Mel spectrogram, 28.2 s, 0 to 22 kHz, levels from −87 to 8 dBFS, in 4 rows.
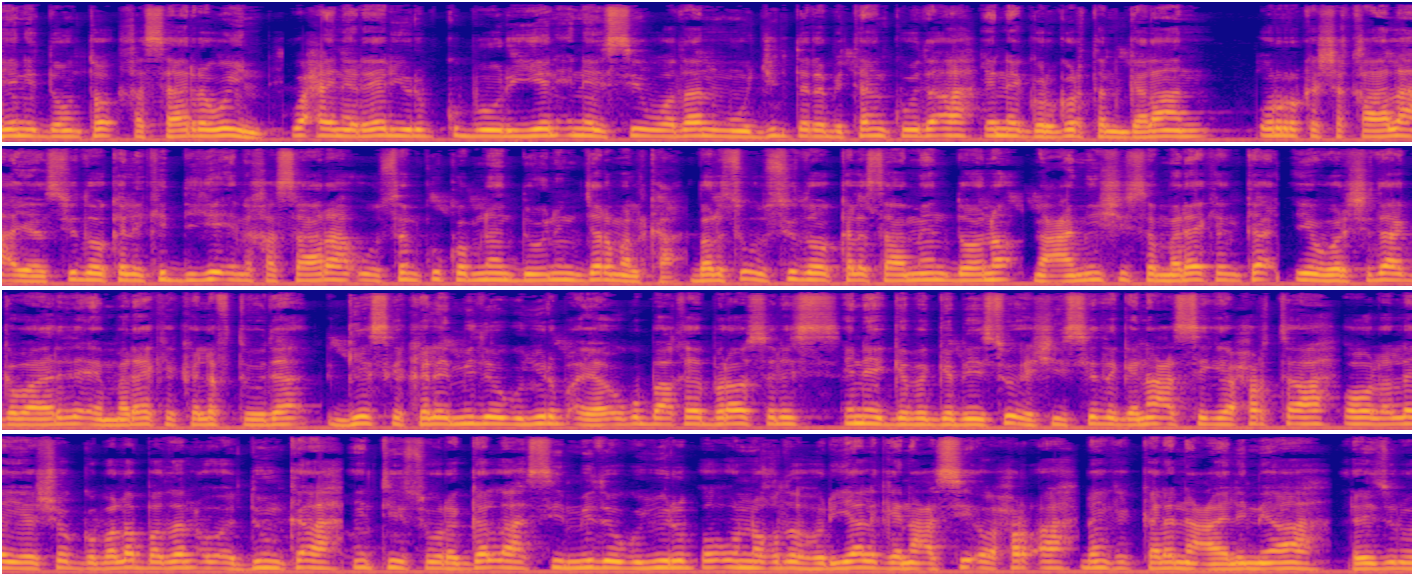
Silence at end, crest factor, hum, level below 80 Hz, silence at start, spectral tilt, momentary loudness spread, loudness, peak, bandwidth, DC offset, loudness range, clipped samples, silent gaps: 0 s; 12 dB; none; -32 dBFS; 0 s; -5.5 dB/octave; 4 LU; -13 LUFS; 0 dBFS; over 20 kHz; under 0.1%; 1 LU; under 0.1%; none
